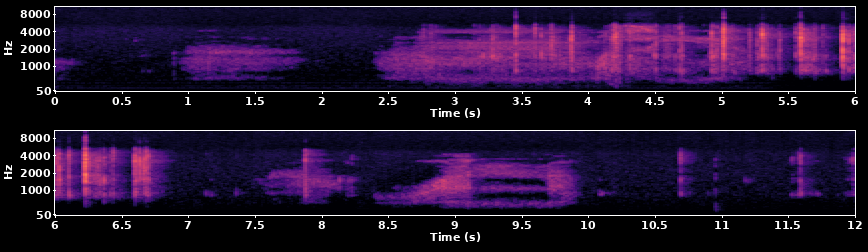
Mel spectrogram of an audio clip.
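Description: Soft breathy hiss close to the microphone, with a quick run of sharp clicks about three to six seconds in.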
